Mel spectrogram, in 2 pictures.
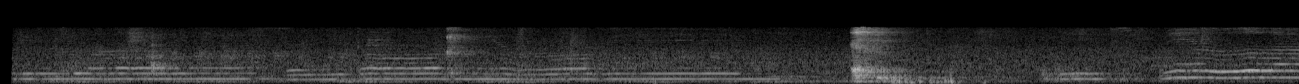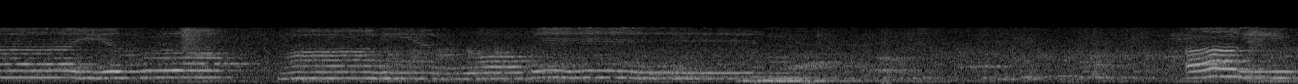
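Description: A young girl chants close by in a steady, drawn-out voice.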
